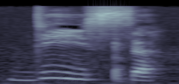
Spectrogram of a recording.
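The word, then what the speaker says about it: dix: والكلمة الثانية هي ديس ديس عشرة سيس ديس. إذا هنا X كتعطينا صوت س سيس ديس.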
